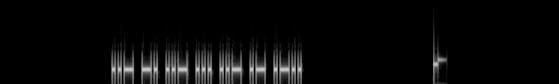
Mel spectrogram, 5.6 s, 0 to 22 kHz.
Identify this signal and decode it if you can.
Morse code, heard as a keyed tone, about 40 wpm, 700 Hz. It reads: UNUSUAL
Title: Top 1251-1500 Words 40wpm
